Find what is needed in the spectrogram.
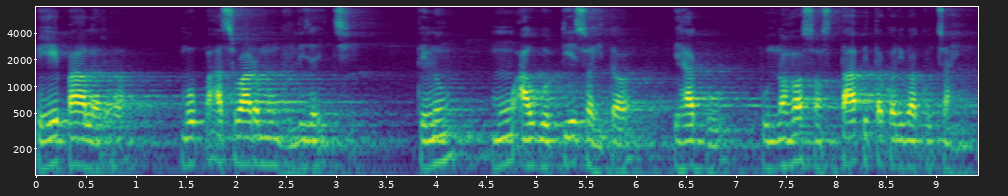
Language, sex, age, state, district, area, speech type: Odia, male, 45-60, Odisha, Nayagarh, rural, read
